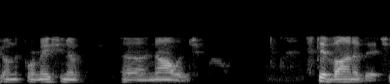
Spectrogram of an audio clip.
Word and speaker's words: Stevanovich: Stevanovich. It's with a V, but he pronounces it Stepanovich.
